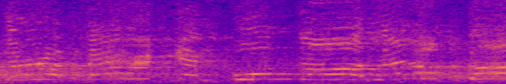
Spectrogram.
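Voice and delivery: squeaky mocking heckle out a car window; passersby yelling. Drivers passing the fake arrest, high falsetto mock yell. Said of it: "People are driving by going".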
